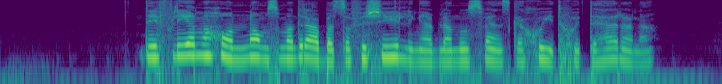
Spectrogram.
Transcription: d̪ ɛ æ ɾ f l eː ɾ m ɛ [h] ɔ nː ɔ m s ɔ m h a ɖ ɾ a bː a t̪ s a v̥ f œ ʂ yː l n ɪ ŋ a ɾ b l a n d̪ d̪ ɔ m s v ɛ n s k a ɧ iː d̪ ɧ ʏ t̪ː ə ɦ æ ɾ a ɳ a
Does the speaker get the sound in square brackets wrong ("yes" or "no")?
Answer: no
